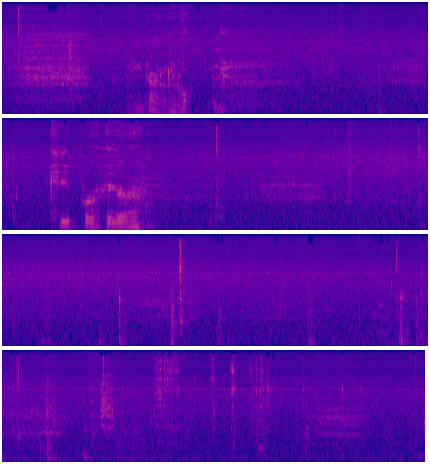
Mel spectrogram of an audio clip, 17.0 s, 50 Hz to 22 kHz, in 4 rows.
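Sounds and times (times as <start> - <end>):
small parts clicking and tapping: 12.3 - 16.5.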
